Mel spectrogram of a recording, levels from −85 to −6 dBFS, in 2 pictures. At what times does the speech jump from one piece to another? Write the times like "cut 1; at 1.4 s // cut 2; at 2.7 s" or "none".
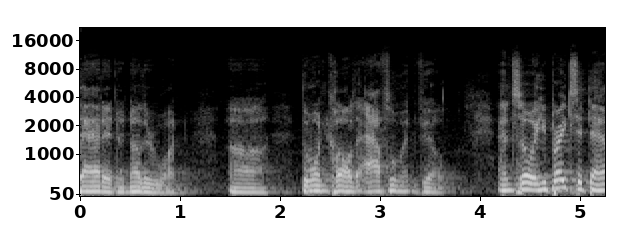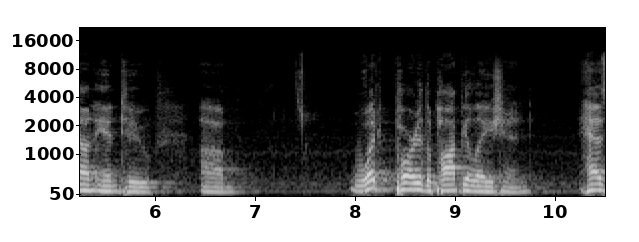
none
